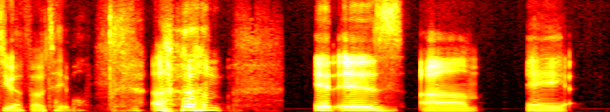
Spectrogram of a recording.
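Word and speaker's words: ufotable: table okay the en yep otherwise known as eup fodable but they're pronounced UFO table um it is um a convoluted story that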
